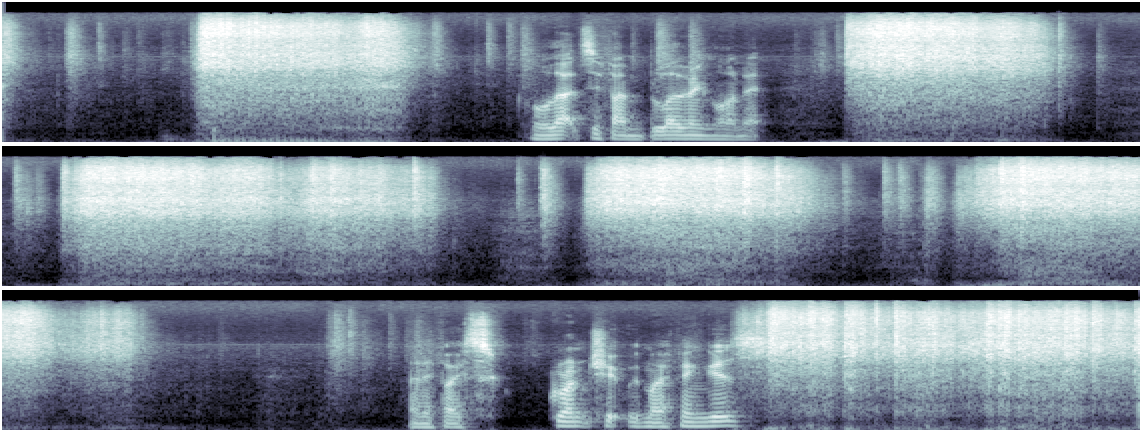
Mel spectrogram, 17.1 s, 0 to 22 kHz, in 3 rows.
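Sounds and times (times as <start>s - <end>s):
breath hissing onto tin foil: 0.9s - 2.2s, 3.9s - 13.3s, 15.1s - 17.0s.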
